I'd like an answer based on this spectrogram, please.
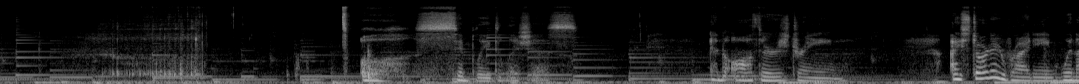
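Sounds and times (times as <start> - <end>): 
person sipping coffee: 0.8 - 3.7
speech: 3.5 - 5.9, 7.2 - 8.6, 9.5 - 10.7.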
